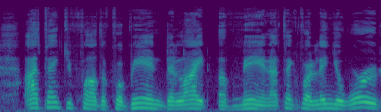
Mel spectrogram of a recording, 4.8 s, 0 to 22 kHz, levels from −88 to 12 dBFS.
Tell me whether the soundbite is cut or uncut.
uncut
